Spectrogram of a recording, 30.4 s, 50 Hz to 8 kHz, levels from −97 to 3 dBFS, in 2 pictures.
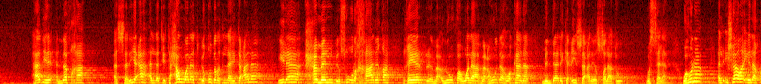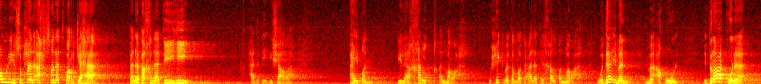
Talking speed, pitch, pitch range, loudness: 95 wpm, 210 Hz, 185-235 Hz, -22 LUFS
